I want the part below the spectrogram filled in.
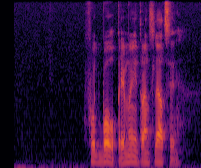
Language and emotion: Russian, neutral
